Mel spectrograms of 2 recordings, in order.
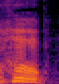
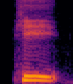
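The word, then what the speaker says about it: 呵: He, pronounced like her with a yawn, which is associated with the heart.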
